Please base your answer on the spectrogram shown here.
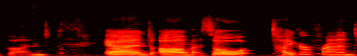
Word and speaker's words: Gund: so little tiger is made by Gund g-u-n-d wait you're gonna say it like Michael does goon yeah there is a remnant of the tag that would have been attached here but he is gunned and um so tiger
